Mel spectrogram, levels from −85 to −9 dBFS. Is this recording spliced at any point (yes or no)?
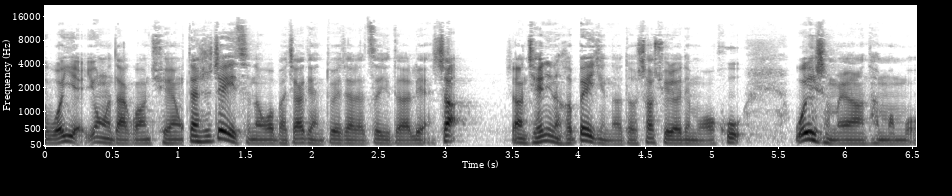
no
